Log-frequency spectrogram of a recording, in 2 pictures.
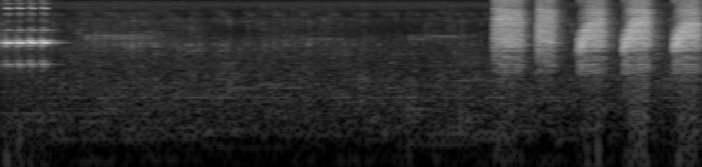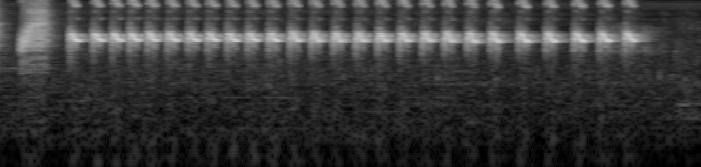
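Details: Ashy drongo song used as a tutor recording for songbirds: three harsh buzzy bursts, then a fast, even run of about twenty sharp high notes repeated several times per second, with a brief whistled note at the start.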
